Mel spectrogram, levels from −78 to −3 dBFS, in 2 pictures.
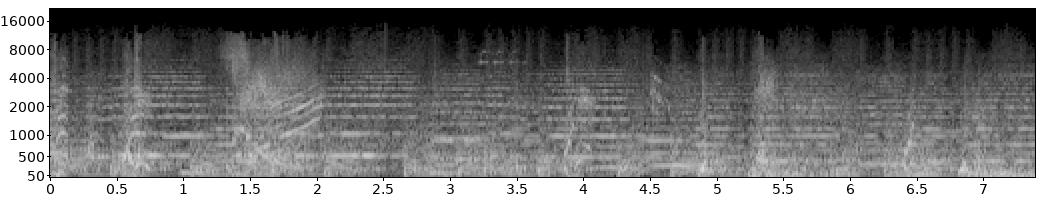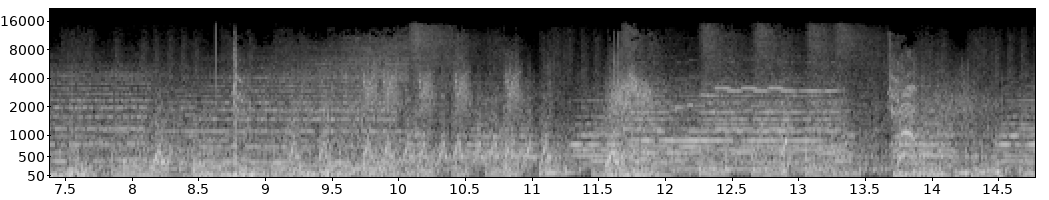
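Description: At 2.52 s a single sharp tick cuts through the sound, and a second, louder one follows at 8.63 s. Both are bit error spikes: in each case a flipped bit in memory or along a digital link pushed two consecutive samples up by a power of two before they snapped back. The first peaks at about -9 dBFS, the second at about -3 dBFS. Each is broadband and bears no relation to the surrounding material.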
